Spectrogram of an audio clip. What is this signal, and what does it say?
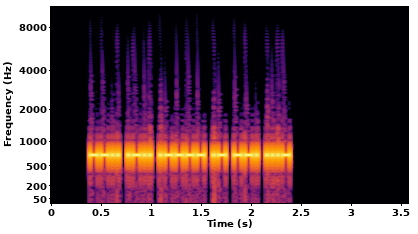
Morse code, heard as a keyed tone, about 46 wpm, 700 Hz. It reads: ZL1AGV
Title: DXCC-100 Call Signs - 6 Characters - Repeated 3x - 45wpm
